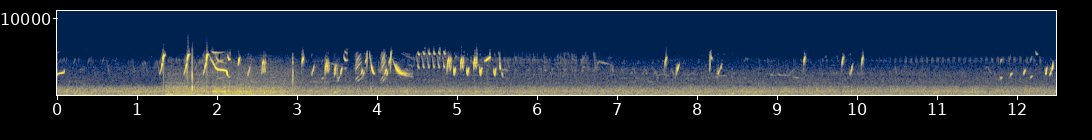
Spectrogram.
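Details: Three-year-old North African goldfinch singing on a spring day in the north-west mountains of Tunisia: quick high twittering notes and short buzzy trills, densest in the first five seconds, then scattered chirps, over a soft low rumble, with other wild birds nearby.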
